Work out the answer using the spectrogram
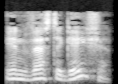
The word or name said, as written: investigation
